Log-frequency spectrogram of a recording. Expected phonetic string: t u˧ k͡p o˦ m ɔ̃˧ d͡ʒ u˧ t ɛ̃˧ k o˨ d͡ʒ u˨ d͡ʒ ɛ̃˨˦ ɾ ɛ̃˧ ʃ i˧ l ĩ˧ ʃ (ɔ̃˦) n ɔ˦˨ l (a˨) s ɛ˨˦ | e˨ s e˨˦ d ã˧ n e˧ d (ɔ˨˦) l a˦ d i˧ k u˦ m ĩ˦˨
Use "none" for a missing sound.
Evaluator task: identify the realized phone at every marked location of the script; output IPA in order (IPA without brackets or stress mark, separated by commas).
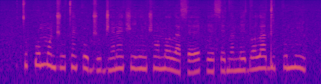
ɔ̃˦, a˨, ɔ˦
